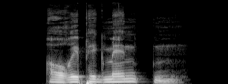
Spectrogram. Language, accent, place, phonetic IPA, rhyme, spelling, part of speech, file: German, Germany, Berlin, [aʊ̯ʁipɪˈɡmɛntn̩], -ɛntn̩, Auripigmenten, noun, De-Auripigmenten.ogg
- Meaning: dative plural of Auripigment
